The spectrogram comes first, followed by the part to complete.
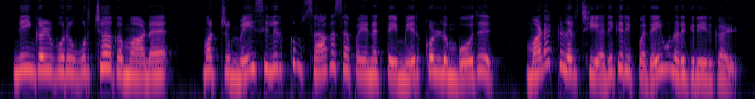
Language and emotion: Tamil, happy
